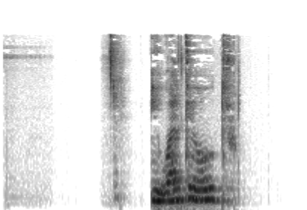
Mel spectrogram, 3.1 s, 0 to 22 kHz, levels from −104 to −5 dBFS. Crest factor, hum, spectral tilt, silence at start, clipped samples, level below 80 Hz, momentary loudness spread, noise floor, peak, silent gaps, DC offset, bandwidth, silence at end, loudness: 24 dB; none; -4.5 dB/octave; 1.1 s; under 0.1%; -62 dBFS; 11 LU; -79 dBFS; 0 dBFS; none; under 0.1%; 11.5 kHz; 0.7 s; -22 LUFS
